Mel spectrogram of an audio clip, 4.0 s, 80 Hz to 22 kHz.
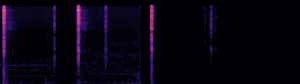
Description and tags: Lighter Click
A Lighter Klicking, Recorded on a Zoom H2 Mildly Compressed and EQed.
